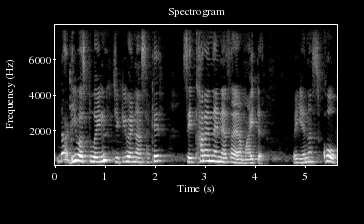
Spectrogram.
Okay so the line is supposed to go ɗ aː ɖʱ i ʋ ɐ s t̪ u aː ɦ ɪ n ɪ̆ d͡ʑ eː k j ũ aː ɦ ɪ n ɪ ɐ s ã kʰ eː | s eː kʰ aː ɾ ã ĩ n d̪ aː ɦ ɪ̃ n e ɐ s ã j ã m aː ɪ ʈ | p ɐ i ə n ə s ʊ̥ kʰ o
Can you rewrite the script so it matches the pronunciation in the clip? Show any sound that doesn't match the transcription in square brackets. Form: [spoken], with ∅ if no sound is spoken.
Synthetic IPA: ɗ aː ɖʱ i ʋ ɐ s t̪ u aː ɦ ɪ n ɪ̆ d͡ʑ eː k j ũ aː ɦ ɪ n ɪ ɐ s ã kʰ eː | s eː kʰ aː ɾ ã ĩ n d̪ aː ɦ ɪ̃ n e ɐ s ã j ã m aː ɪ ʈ | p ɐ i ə n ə s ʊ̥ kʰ o

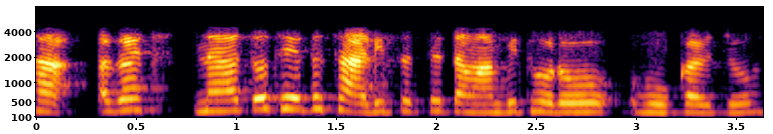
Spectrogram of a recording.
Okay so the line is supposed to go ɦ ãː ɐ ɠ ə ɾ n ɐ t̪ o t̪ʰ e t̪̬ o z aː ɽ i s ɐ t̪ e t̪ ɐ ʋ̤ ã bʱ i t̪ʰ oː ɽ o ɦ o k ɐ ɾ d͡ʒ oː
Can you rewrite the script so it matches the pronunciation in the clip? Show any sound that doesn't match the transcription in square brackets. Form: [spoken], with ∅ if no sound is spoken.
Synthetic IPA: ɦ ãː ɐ [ɡ] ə ɾ n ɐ t̪ o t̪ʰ e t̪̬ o [s] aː ɽ i s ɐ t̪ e t̪ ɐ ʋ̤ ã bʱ i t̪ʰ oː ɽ o ɦ o k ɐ ɾ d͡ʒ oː

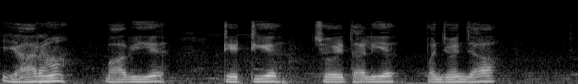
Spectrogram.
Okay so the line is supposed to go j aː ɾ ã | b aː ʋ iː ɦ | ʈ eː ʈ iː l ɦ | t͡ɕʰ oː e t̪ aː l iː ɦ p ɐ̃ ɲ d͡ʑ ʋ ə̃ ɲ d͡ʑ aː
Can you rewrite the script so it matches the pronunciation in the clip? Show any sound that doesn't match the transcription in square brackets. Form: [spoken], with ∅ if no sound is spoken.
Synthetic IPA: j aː ɾ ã | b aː ʋ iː ɦ | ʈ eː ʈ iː [∅] ɦ | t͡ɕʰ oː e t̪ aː l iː ɦ p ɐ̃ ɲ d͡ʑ ʋ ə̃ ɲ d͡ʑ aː

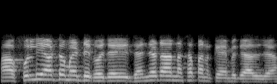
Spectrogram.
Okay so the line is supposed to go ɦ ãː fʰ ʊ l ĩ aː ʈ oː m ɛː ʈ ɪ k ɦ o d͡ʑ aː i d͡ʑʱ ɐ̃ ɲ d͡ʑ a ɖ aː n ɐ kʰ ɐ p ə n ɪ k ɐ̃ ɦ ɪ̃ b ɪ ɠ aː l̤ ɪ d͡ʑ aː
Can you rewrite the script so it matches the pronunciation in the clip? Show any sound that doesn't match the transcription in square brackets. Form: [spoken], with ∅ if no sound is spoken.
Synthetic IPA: ɦ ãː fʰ ʊ l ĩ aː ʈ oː m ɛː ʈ ɪ k ɦ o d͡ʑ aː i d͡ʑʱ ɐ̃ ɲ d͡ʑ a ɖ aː n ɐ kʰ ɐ p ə n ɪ k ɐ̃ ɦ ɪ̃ b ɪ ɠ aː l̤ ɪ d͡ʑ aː

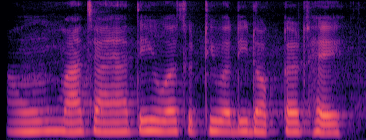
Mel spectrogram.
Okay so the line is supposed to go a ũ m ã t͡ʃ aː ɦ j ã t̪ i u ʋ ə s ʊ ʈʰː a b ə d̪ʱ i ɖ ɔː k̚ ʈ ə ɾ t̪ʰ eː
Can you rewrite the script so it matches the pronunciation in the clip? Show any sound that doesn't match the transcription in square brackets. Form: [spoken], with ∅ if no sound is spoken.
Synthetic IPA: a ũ m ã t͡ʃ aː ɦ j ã t̪ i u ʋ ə s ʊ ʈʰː [i] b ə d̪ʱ i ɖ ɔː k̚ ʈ ə ɾ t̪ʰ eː

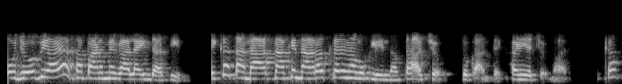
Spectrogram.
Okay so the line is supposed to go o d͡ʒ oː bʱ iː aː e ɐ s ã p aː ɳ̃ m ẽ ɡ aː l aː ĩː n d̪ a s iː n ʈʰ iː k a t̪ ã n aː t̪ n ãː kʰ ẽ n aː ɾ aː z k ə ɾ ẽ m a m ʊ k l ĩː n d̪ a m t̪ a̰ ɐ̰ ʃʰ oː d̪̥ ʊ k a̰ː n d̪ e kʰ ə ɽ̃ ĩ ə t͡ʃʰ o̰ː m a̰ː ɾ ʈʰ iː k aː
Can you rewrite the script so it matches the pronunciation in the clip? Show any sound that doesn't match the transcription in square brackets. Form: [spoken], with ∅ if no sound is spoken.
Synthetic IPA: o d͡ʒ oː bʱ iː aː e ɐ s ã p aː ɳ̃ m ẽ ɡ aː l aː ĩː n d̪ a s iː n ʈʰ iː k a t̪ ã n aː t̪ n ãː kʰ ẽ n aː ɾ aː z k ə ɾ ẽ [n] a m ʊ k l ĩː n d̪ a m t̪ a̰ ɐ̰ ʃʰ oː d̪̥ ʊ k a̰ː n [t̪] e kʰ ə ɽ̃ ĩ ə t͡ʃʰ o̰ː m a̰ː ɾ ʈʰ iː k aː

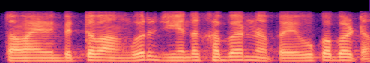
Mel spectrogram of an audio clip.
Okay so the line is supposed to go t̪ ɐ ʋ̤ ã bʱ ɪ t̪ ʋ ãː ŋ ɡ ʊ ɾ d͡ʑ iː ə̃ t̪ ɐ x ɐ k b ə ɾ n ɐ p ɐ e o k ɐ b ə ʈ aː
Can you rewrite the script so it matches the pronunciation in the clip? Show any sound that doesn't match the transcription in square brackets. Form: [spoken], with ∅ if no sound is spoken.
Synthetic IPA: t̪ ɐ ʋ̤ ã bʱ ɪ t̪ ʋ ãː ŋ ɡ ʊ ɾ d͡ʑ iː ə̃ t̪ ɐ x ɐ [∅] b ə ɾ n ɐ p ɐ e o k ɐ b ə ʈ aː

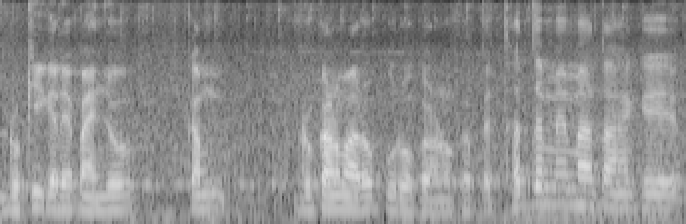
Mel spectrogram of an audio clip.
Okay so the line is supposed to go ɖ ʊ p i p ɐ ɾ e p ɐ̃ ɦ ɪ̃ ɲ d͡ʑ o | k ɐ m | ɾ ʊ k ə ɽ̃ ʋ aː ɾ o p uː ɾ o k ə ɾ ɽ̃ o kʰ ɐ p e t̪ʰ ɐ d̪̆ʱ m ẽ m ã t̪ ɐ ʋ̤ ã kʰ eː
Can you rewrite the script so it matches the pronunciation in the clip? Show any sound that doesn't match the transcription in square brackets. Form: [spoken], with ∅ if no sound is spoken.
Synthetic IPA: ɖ ʊ [k] i [k] ɐ ɾ e p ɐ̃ ɦ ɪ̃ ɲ d͡ʑ o | k ɐ m | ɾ ʊ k ə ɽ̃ ʋ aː ɾ o p uː ɾ o k [ɐ] ɾ ɽ̃ o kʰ ɐ p e t̪ʰ ɐ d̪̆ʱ m ẽ m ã t̪ ɐ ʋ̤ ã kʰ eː

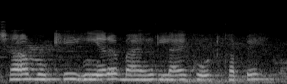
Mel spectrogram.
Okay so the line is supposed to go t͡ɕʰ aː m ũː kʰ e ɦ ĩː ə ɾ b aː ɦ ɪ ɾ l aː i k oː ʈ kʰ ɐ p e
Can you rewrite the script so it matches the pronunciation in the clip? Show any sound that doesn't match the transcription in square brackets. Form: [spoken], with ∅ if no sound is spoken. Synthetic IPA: t͡ɕʰ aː m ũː kʰ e ɦ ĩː ə ɾ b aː ɦ ɪ ɾ l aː [ɪ] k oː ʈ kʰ ɐ p e

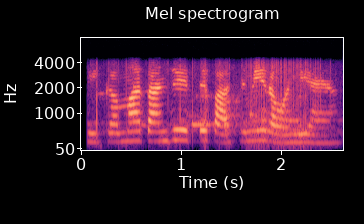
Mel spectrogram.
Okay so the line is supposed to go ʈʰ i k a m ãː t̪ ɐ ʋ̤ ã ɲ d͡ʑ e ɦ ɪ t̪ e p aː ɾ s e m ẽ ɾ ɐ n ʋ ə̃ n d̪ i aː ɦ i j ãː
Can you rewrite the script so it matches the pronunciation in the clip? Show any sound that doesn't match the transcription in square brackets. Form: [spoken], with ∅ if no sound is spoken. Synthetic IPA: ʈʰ [iː] k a m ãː t̪ ɐ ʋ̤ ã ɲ d͡ʑ e ɦ ɪ t̪ e p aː [∅] s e m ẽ ɾ ɐ [∅] ʋ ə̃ n d̪ i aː ɦ i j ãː

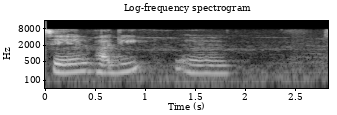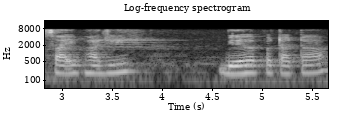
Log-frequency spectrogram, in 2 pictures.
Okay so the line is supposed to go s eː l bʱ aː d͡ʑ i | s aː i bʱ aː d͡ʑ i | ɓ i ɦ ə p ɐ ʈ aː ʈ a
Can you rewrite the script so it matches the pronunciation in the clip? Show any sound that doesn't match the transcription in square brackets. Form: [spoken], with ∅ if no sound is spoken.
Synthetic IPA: s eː l bʱ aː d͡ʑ i | s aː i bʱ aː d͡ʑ i | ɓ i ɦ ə p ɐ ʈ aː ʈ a

